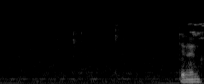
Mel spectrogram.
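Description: A few faint, scattered clicks of computer keyboard keys being typed.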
